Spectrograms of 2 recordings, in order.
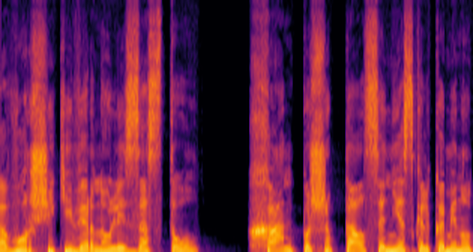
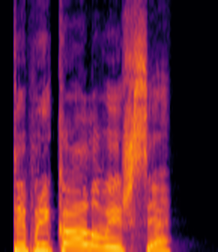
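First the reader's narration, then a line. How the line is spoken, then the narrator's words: Amused question after laughing. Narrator (Russian): Отсмеявшись, поинтересовался Хан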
